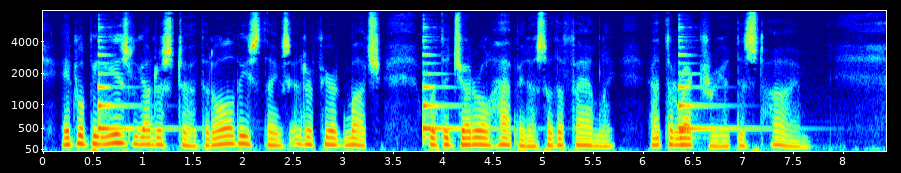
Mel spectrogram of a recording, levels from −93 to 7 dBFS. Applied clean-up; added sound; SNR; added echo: none; Plucked string instrument; 7 dB; none.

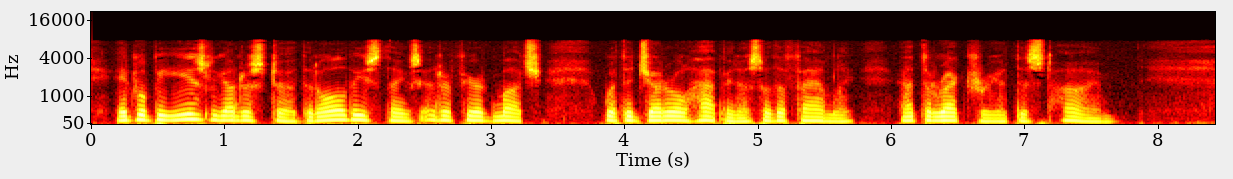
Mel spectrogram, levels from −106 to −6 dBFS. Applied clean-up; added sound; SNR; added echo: none; none; none; none.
